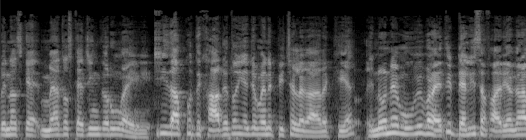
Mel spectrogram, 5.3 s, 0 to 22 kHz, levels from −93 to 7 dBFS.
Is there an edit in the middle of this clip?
yes; 2 cuts; at 1.6 s, 3.6 s

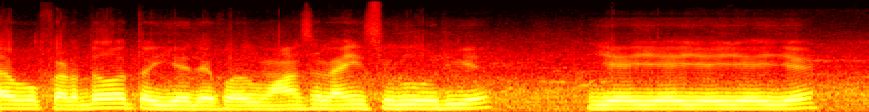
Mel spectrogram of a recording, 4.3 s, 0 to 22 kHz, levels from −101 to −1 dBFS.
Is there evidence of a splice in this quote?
no; 0 cuts

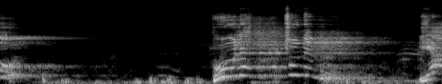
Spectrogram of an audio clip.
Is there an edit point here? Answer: no; 0 cuts

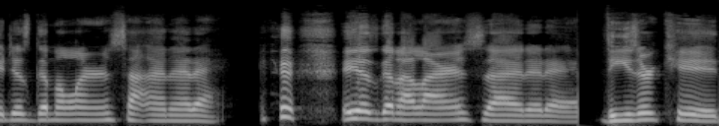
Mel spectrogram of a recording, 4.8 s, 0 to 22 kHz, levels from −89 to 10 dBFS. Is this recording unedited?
no; 1 cut; at 3.9 s

